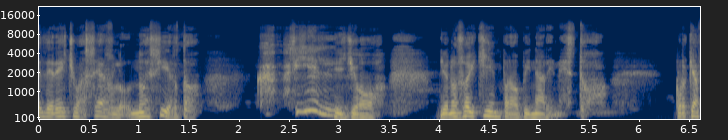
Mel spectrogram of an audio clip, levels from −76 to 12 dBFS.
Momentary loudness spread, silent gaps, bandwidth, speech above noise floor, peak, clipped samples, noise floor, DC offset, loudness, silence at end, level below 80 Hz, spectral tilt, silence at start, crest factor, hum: 17 LU; none; 13 kHz; 22 dB; 0 dBFS; under 0.1%; -40 dBFS; under 0.1%; -18 LUFS; 0 s; -60 dBFS; -4.5 dB/octave; 0 s; 18 dB; none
